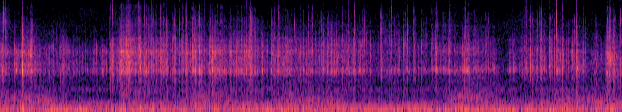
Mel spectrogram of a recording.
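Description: Long nails scratch and rub the soft bristles of a small, flat, solid yellow silicone body scrubber shaped like a duck. The result is a steady run of dense, crackly, bright scratching with quick ticking flicks over a faint low rumble.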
